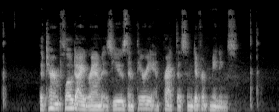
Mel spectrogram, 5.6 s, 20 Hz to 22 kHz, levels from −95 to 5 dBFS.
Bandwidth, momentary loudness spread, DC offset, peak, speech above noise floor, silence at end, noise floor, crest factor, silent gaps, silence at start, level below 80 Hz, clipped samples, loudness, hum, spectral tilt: 15.5 kHz; 11 LU; under 0.1%; -2 dBFS; 53 dB; 0.45 s; -73 dBFS; 20 dB; none; 0.05 s; -50 dBFS; under 0.1%; -20 LUFS; none; -6.5 dB/octave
